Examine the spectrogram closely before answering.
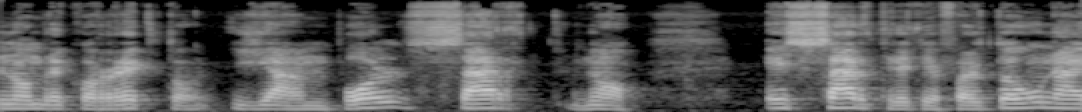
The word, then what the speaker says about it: Sartre: Jean Paul sartre sartre y se pronuncia sartr porque el francés se come la e final sí Entonces corrígelo por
